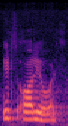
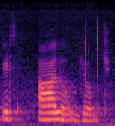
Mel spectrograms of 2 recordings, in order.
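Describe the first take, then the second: First: The vowel in 'all' is a rounded 'aw' sound. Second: The vowel in 'all' is an open 'aa' sound. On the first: The speaker calls it wrong. "ऐसे बोल सकते हैं it's ऑल yours, पर ऐसे नहीं बोला जाता" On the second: The speaker calls it right. "इसको आल बोलते हैं"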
